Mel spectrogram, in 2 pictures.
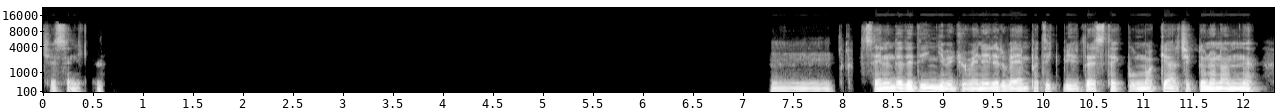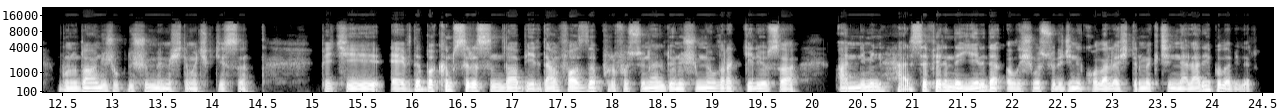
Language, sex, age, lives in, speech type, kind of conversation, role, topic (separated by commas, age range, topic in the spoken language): Turkish, male, 25-29, Germany, read, expert-assistant, asker, Evde bakım hizmetleri ile hastane ortamında bakım arasındaki avantajlar ve dezavantajlar nelerdir? Hangi koşullarda hangisi tercih edilmeli?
